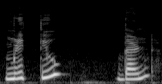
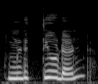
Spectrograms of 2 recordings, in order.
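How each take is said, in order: First: मृत्युदंड said slowly, syllable by syllable; slow careful repetition. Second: Said in the usual way. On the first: Shown as a demonstration. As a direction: stretch out मृत्युदंड for learners. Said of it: "मृत्युदंड repeated slowly". (मृत्युदंड को धीरे-धीरे, साफ़ बोलें) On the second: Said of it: "मृत्युदंड (teacher models the word)".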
